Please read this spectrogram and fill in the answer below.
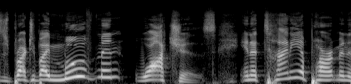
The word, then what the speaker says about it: MVMT: With fair prices, unexpected colors, and clean original designs, Movement, MVMT, pronounced Movement, grew into one of the fastest growing watch brands, shipping to over 160 countries across the globe.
